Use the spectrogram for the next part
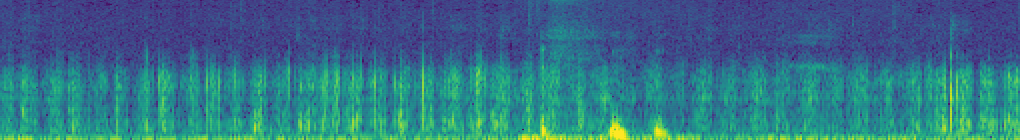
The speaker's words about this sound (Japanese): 何もないところではございますが、一日雨を眺めて過ごすのもおつなものではございませんか？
